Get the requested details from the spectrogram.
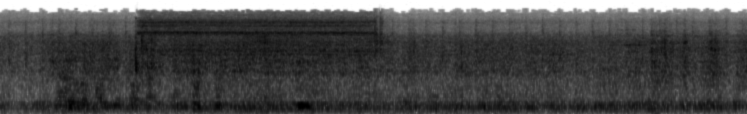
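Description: A train rumbles and clatters slowly past on the tracks nearby.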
